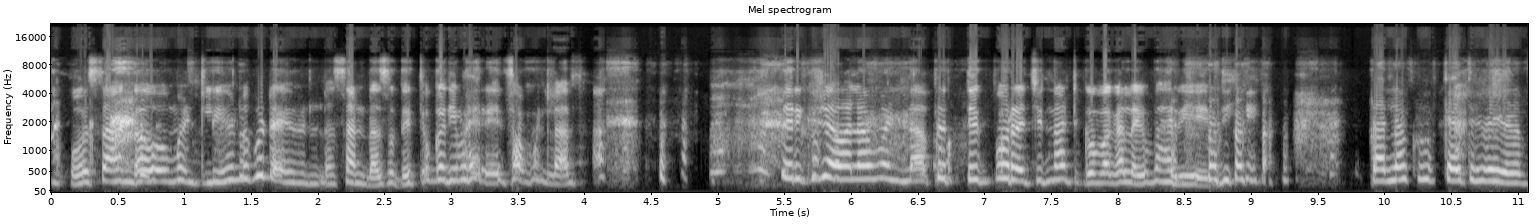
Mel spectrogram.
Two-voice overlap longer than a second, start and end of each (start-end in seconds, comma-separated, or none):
none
